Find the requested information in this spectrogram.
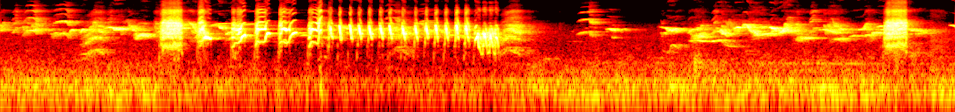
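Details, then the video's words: Greater green leafbird in full jamtrok song, unloading its repertoire: a loud harsh note, then a long rapid even trill of roughly twenty pulses, fading into varied chirpy whistled phrases and a final harsh burst. "cucak ijo mewah ful jamtrok bongkar isian"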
